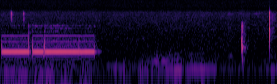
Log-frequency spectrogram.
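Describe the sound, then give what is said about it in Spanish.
A telephone tone heard while calling someone: two steady electronic tones separated by a brief gap, then near-silence broken by a couple of faint clicks. “ahora en este momento lo estoy llamando, a ver si contesta.”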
